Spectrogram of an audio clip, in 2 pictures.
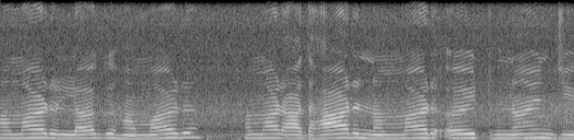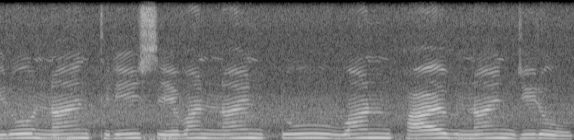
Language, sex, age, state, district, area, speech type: Maithili, female, 45-60, Bihar, Madhubani, rural, read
